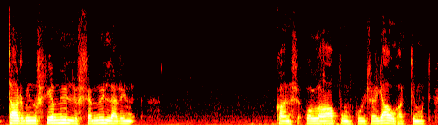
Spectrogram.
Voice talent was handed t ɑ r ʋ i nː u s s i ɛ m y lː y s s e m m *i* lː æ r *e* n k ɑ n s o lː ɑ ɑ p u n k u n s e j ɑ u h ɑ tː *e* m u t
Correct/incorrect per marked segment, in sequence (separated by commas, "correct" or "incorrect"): incorrect, incorrect, incorrect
